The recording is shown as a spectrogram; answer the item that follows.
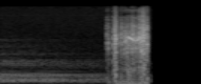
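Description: Soft sustained music tones fading, then about a second in a loud camera-shutter click sound effect marking the freeze to a still photo, after which the sound cuts off abruptly to dead silence.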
